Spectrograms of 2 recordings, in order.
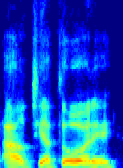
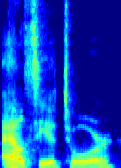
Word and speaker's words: Alciatore: italian names uh but they're pronounced in a french way so instead of being alchiatore you got alciatore which is i like how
